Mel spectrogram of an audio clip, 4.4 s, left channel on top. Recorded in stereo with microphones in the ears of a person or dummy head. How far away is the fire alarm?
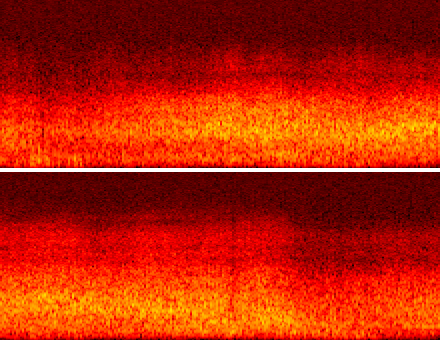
No fire alarm in this recording.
